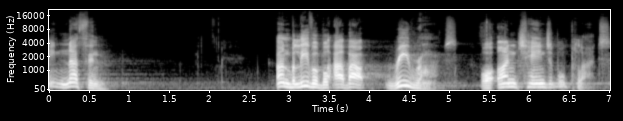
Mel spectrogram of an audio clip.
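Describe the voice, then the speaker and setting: A man speaks at a high pitch with lively intonation. His pace is very slow, with long, frequent pauses. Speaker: poet. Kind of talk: spoken word poetry performance.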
